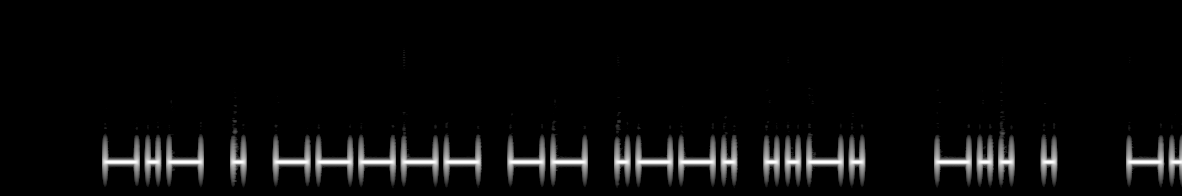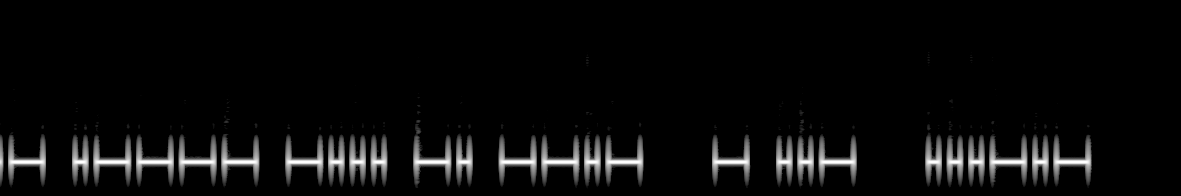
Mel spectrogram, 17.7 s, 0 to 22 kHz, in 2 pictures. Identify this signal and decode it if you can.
Morse code, heard as a keyed tone, about 15 wpm, 700 Hz. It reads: KE0MPF DE K1BNQ TU <SK>
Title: Practice QSO - Exchange 4 - Ending - 15wpm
